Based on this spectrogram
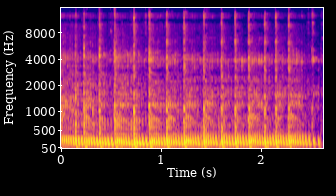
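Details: ECHO Timber Wolf CS-590 chainsaw, new, restarted after brief choke warm-up: even rapid firing at a steady pitch with a clean, regular beat; starts easily and runs smoothly.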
